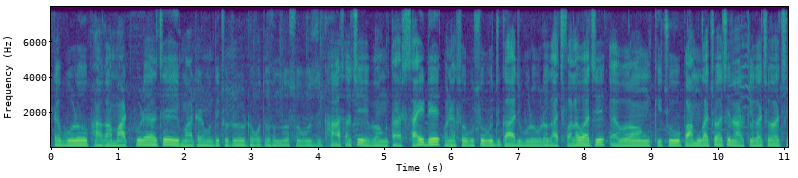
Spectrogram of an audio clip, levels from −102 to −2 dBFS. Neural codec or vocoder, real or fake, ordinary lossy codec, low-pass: none; real; none; none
